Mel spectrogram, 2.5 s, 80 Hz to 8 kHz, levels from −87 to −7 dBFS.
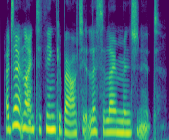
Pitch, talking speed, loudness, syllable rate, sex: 220 Hz, 260 wpm, -18 LUFS, 6.5 syllables/s, female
